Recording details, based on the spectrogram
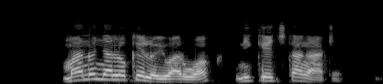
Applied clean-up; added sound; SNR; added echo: none; none; none; none.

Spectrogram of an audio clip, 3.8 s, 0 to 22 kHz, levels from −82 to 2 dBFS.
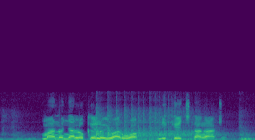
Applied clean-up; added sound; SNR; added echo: none; Door; 12 dB; none.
